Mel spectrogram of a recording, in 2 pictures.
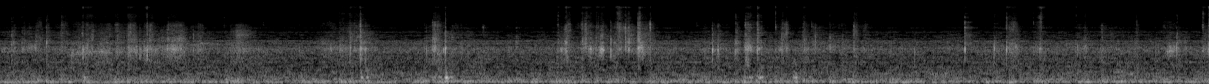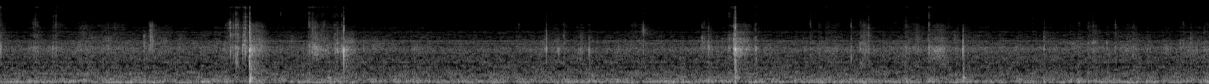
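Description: Boning knife working through a raw lamb leg: scattered sharp clicks and scrapes of the blade on bone and the cutting board, the loudest about halfway through and again a little later, over a steady background hum.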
